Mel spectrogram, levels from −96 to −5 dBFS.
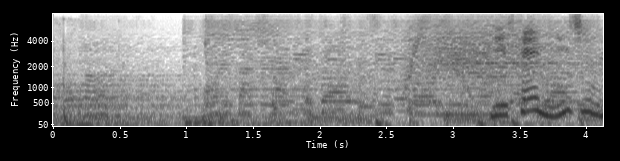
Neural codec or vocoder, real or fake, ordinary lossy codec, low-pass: none; real; Opus, 16 kbps; 7.2 kHz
